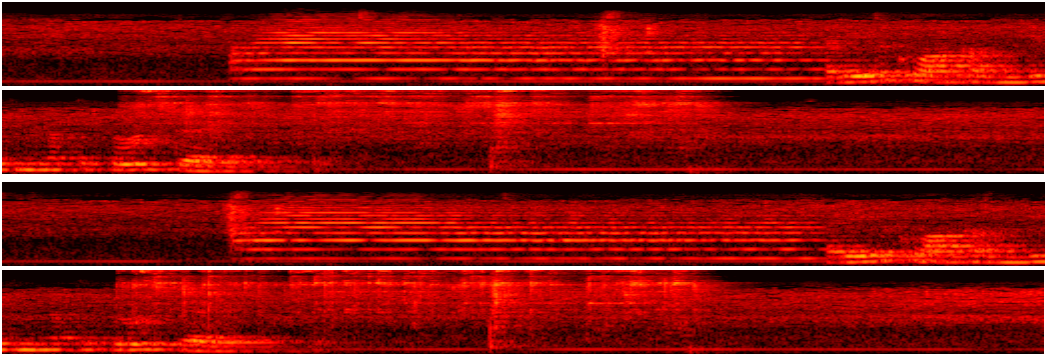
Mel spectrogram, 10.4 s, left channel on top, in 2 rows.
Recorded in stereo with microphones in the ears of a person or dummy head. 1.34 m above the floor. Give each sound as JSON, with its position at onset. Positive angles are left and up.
{"t": 1.1, "sound": "a trumpet", "side_deg": 20, "distance_m": 0.8}
{"t": 4.1, "sound": "a woman speaking", "side_deg": 50, "distance_m": 1.7}
{"t": 5.8, "sound": "keys jangling", "side_deg": -60, "distance_m": 0.7}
